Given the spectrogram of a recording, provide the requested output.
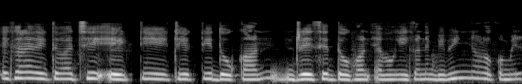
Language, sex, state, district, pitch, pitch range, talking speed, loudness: Bengali, female, West Bengal, Purulia, 235 Hz, 230-260 Hz, 160 wpm, -16 LUFS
